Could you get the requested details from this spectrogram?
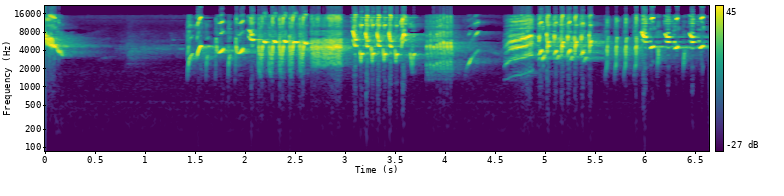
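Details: European goldfinch Wedani song for chicks to copy: a faint opening, then energetic high chattering trills, buzzy rattles and a few upward-sweeping whistled notes, continuing in quick bursts to the end.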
